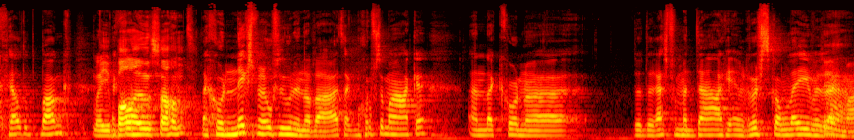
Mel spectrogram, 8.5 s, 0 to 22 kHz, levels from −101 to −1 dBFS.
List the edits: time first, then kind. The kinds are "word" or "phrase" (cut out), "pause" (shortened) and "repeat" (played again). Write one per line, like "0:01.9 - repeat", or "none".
0:03.6 - phrase
0:06.3 - word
